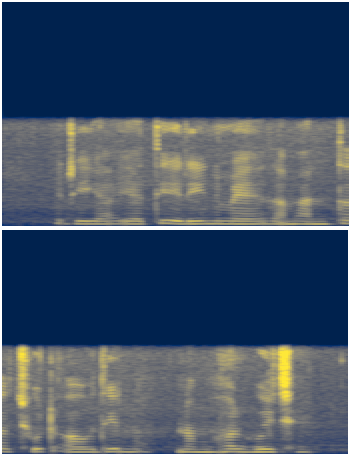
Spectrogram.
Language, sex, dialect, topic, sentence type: Maithili, female, Eastern / Thethi, banking, statement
